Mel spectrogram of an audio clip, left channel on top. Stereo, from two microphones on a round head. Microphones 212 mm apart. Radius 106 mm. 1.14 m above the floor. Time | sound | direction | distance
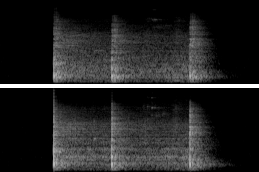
0.5 | a gunshot | 80° right | 2.5 m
